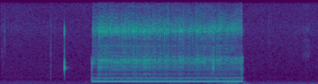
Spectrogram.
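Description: Phone ringback tone over the speakerphone: a single ring of about two seconds, a steady low tone starting a little over a second in. It is the sign that the outgoing call is ringing at the other end and has not yet been answered. A faint click comes just before it.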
